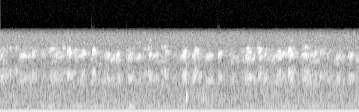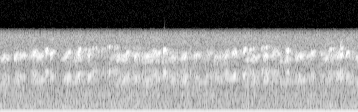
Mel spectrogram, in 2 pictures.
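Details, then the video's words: Frogs croaking in a thick chorus heard from a back deck, many overlapping trilled croaks running without a break. "croaking frogs"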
